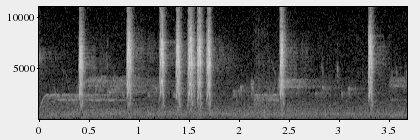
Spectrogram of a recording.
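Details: Two Karoo scrub robins giving scratchy alarm calls: short harsh broadband bursts, single or in a quick cluster of four, spaced irregularly, over a faint steady background whistle from another bird.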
